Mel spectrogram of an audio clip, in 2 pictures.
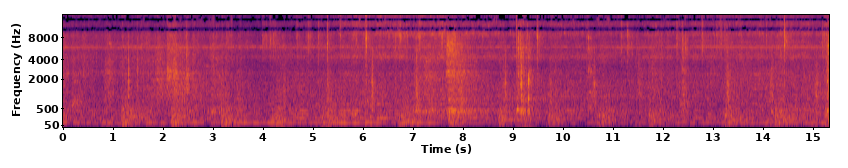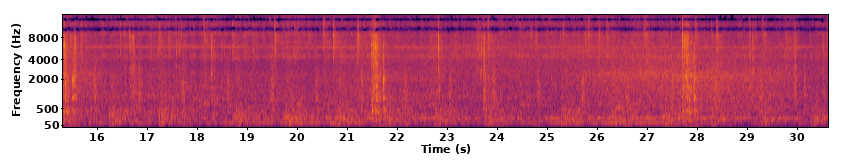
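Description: Roll forming machine running as it forms sheet metal into octagonal roller-shutter tube: a steady motor hum, with the strip rattling through the forming rollers and sharp metallic knocks now and then.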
